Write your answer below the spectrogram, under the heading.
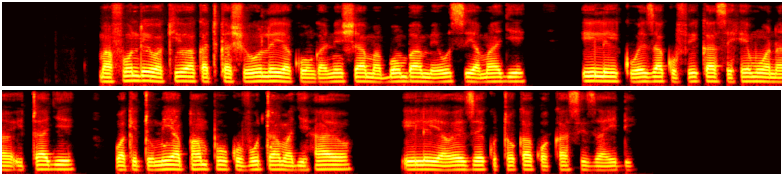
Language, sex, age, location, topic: Swahili, male, 25-35, Dar es Salaam, government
